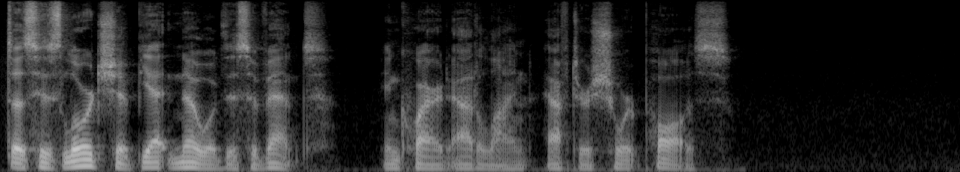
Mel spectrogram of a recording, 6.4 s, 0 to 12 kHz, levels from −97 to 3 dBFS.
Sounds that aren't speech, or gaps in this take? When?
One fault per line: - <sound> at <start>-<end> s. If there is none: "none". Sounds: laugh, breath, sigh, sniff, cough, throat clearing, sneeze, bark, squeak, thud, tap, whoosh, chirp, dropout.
none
